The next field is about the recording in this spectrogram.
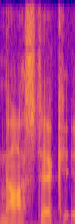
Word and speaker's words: Gnostic: No, just clarifying, for those of you who aren't in on the term, Gnostic is a early Christian cult that believed in hidden knowledge. Think like the silent G in Gnostic. It's like gnome.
